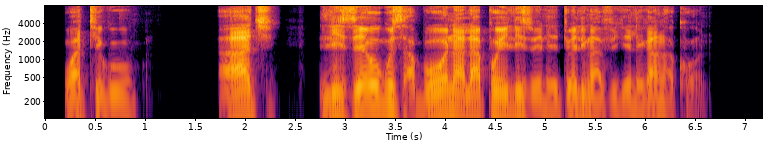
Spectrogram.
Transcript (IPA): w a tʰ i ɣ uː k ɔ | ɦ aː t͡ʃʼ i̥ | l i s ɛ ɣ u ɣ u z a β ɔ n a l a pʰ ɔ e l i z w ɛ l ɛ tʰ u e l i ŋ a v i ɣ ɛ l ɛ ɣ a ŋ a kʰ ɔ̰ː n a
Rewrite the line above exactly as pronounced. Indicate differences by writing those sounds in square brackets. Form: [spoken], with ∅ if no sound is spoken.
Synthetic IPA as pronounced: w a tʰ i ɣ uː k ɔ | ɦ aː t͡ʃʼ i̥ | l i [z] ɛ [∅] u ɣ u z a β ɔ n a l a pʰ ɔ [i] l i z w ɛ l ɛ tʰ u e l i ŋ a v i ɣ ɛ l ɛ ɣ a ŋ a kʰ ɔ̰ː n a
